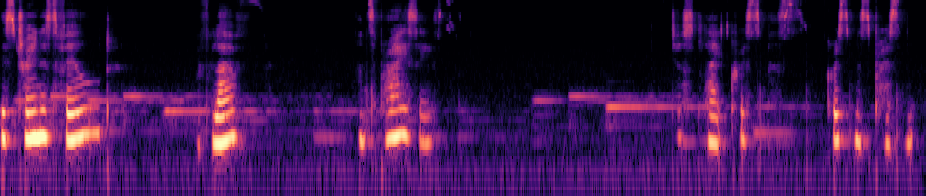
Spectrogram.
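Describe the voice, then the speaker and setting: A woman leading a guided meditation in a dreamy, soothing, half-whispered voice with drawn-out pauses. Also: a little high, steady tone. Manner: breathy, half-whispered delivery. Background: soft sound bath music.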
